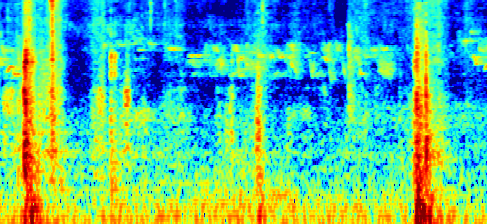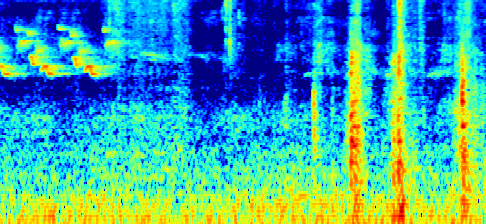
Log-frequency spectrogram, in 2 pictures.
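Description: Hands knock and tap against thin sheet metal of a car.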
